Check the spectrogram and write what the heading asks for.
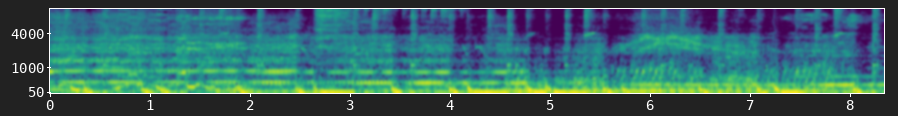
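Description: Loud electronic music from a live set on synth controllers: deep bass under held synth tones, with fast squiggly pitch-sweeping effects and a rising-then-falling high sweep about six seconds in.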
